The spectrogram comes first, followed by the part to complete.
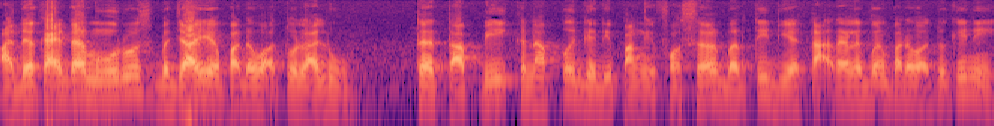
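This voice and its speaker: A man with lively intonation at a fairly quick pace. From Malaysia. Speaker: business motivational speaker; motivational speaker. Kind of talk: live-stream talk. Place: studio. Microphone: lapel.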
